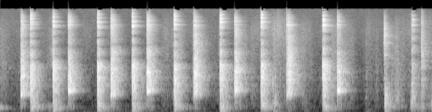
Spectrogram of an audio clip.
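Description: Table tennis rally: the celluloid ball clicking off paddles and the table back and forth, hits and bounces coming in quick pairs about every three-quarters of a second, each with a short ring.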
